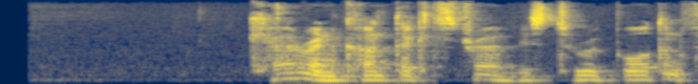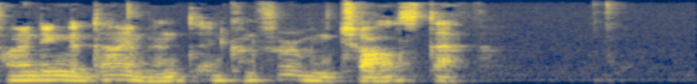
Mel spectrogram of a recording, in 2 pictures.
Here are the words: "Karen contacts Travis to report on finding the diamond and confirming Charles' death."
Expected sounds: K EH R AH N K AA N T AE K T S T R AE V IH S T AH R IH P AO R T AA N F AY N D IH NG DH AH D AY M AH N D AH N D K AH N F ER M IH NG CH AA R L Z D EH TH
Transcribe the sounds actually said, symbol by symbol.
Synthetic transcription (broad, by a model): K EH R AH N K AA N T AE K T S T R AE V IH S T AH R IH P AO R T N F AY N D IH NG DH AH D AY M AH N D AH N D K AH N F ER M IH NG CH AA R L Z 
